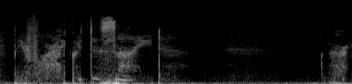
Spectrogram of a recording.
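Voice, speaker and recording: The speech is whispered. Background noise is noticeable throughout. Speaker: ASMR storyteller. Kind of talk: whispered bedtime roleplay story. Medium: role play.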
